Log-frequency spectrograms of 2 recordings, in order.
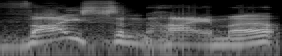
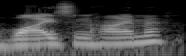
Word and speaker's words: wisenheimer: go oh oh yeah vicen heimer or wisenheimer depending on whether you are German or not or pronoun like you're pronounced in a German sort of way I was on worms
